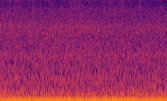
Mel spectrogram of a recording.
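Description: A steady low mechanical hum with an even hiss over it, unchanging throughout.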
